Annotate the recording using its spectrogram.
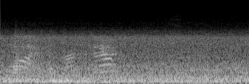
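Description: Drum and bugle corps brass hornline (mellophones, baritones, euphoniums, tubas) holding a long unison concert F during a warmup, with voices talking over it.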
